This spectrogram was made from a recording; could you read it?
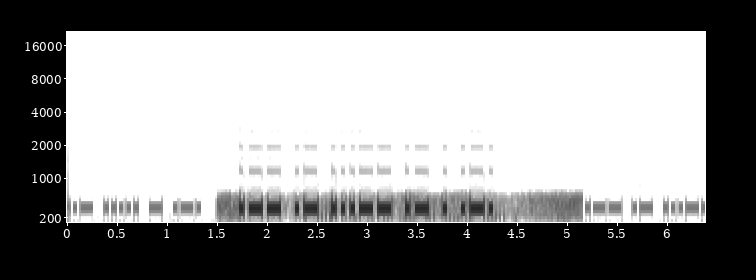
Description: Morse code, heard as a keyed tone, about 25 wpm, 390 Hz. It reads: WA3AER
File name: contests / CW-SS-k5tr- -2200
